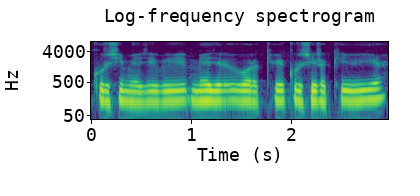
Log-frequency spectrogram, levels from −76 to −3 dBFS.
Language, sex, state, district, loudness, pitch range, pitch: Hindi, male, Uttar Pradesh, Saharanpur, -16 LUFS, 135-140 Hz, 140 Hz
